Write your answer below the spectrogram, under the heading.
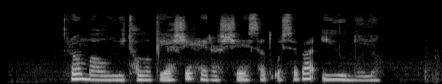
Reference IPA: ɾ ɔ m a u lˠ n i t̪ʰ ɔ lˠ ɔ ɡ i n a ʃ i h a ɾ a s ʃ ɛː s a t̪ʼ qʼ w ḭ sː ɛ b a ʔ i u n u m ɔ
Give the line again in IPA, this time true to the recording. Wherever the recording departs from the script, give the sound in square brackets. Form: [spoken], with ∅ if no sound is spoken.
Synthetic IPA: ɾ ɔ m a u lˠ [m] i t̪ʰ ɔ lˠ ɔ ɡ i [∅] a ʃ i h [ɛ] ɾ a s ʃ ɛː s a t̪ʼ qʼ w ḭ [s] ɛ b a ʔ i u n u [n] ɔ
